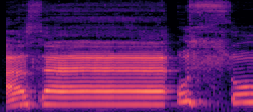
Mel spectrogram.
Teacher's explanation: یہاں پر حروف مدہ کے بعد حمزہ اسی کلمے میں ہے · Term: مد متصل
